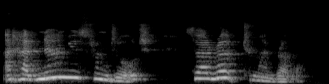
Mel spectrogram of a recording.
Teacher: you don't place another accent on brother because it's already known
